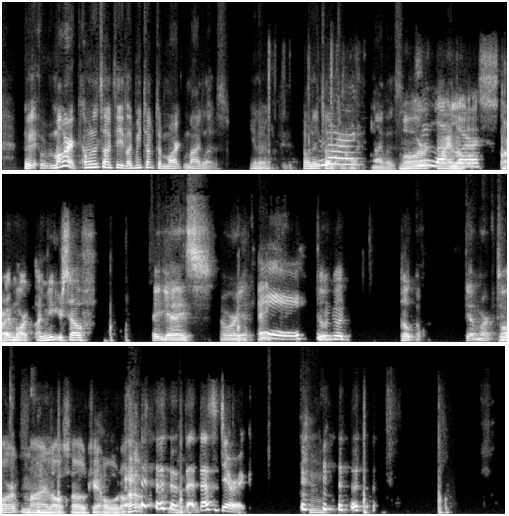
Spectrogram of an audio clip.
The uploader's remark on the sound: This was recorded LIVE on Zoom on January 13th, 2024.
